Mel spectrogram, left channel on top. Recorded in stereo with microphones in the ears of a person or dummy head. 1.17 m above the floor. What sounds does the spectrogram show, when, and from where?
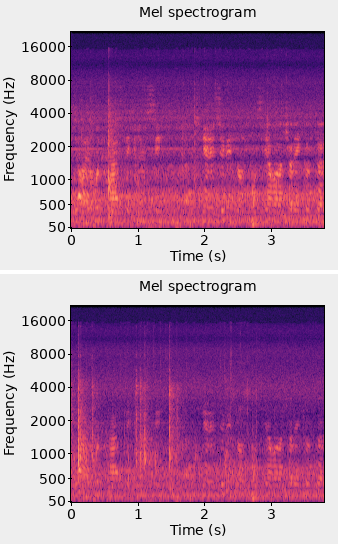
0.0 s an aircraft: 75° left (ahead or behind); by 3.8 s 65° left (ahead or behind)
